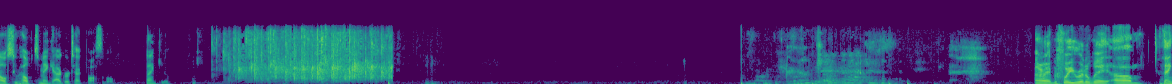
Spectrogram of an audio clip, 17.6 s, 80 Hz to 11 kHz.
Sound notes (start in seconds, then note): 3.1 audience clapping; 11.3 group chattering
